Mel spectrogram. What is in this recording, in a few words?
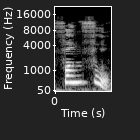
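"feng1fu4", Mandarin Chinese; 丰富; 豊富である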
